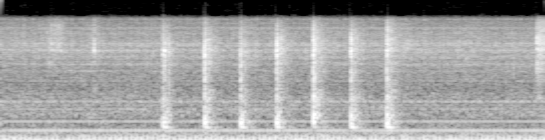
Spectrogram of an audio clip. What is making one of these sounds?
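Plastic crinkles and clicks as hands handle a card case.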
